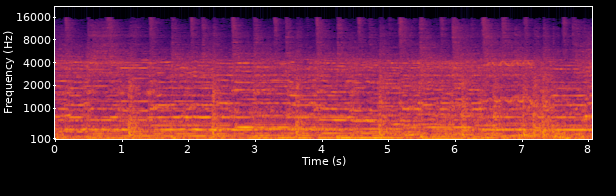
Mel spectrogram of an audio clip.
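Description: A rock band playing live, an instrumental passage on electric guitars, bass guitar and drums with a steady beat of cymbal hits.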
